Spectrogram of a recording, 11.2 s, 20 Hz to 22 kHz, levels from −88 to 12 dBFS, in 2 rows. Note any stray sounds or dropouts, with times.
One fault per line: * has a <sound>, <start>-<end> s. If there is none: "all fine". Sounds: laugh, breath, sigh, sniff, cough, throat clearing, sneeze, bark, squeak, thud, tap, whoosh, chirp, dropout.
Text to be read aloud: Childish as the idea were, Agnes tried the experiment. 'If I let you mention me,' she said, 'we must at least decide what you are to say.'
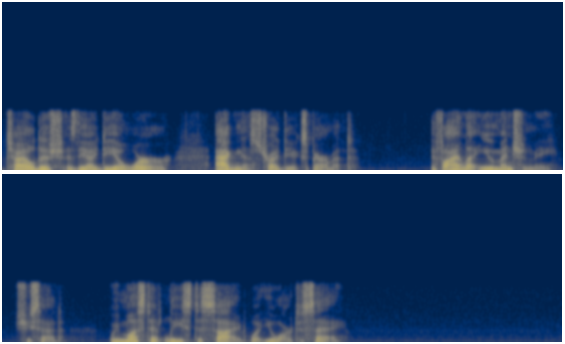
all fine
